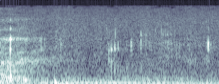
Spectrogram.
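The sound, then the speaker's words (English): Soft, crunchy chewing of candy: a few faint bites and moist munching sounds, quiet and alone. “And now I'm going to eat some more candy. So good. So delicious. Yum.”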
